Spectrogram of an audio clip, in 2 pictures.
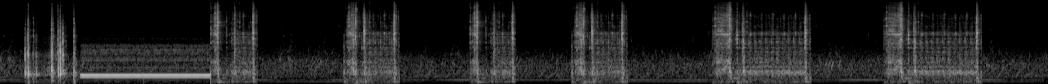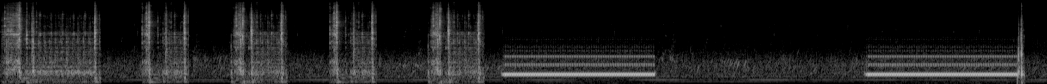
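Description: A steady telephone dial tone is followed by a series of short clicking bursts as a rotary phone's finger wheel is spun, then two long electronic tones ring out on the line. No one speaks.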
